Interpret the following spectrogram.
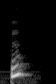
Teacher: Голосові зв'язки не вібрують, адже він глухий. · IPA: [п]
